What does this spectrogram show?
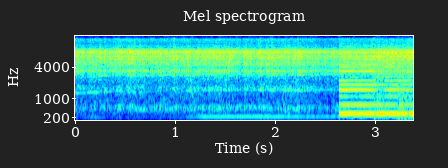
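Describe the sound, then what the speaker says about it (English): A coffee grinder grinds rice to clean its burrs, giving a loud, steady high-pitched motor whine that shifts pitch near the end as the load changes, close and with no voices. "Running that half cup of rice through will absorb those oils, run everything through, clean out the burrs"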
